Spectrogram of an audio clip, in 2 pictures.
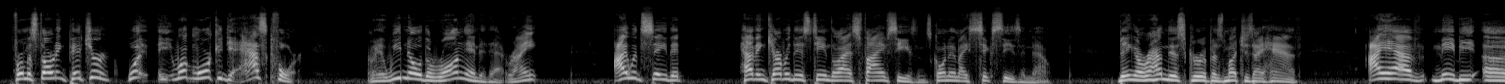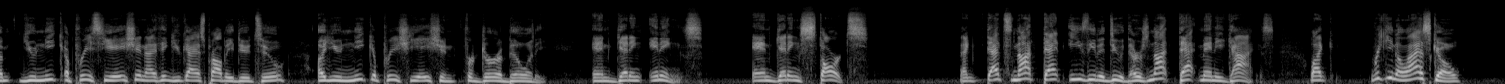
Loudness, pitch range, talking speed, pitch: -23 LUFS, 155-220 Hz, 175 wpm, 185 Hz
